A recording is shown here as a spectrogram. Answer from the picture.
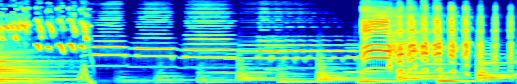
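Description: Cartoon background music with quick bouncy, chirping sound effects and a falling glide in the first second. From about four and a half seconds in comes a cartoon character's high-pitched giggling.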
